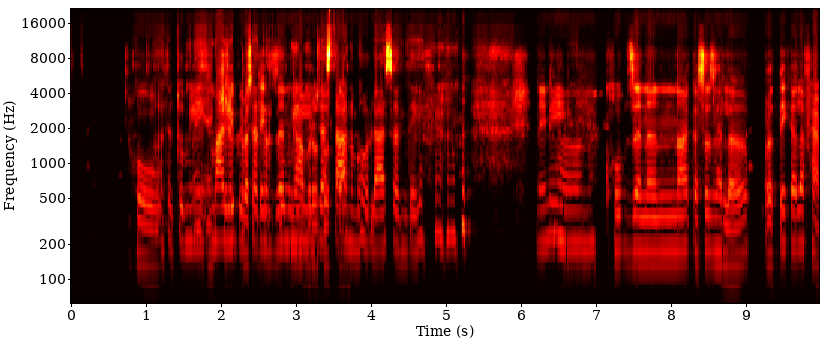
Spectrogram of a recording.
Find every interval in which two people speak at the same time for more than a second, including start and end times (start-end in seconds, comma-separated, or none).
1.6-3.7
